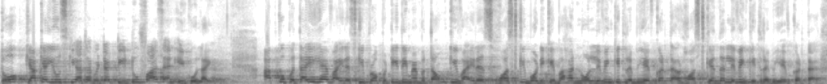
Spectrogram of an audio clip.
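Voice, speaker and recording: A woman biology teacher with an Indian accent giving a classroom lecture. She moves between quick Hindi explanations and slow, deliberate English dictation, and she asks her students questions and answers them herself. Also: high voice. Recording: echoey room, faint noise.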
